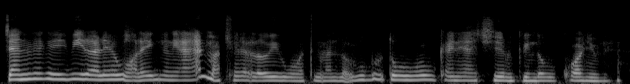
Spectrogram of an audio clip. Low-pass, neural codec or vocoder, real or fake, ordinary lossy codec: 10.8 kHz; codec, 16 kHz in and 24 kHz out, 0.4 kbps, LongCat-Audio-Codec, four codebook decoder; fake; Opus, 32 kbps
